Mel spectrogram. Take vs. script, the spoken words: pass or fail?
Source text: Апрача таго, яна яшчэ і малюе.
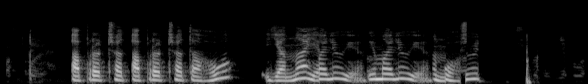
fail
